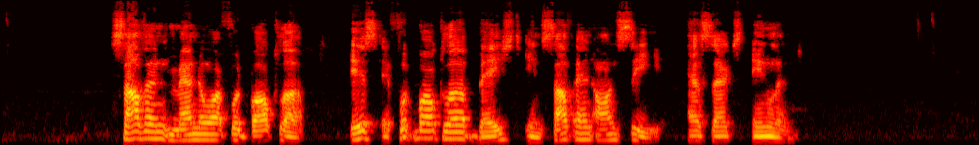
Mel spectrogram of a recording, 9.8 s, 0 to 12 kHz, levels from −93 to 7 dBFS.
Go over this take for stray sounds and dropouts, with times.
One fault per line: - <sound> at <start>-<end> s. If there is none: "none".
none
